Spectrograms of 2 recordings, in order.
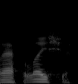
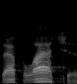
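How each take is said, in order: First: The third syllable sounds like 'lay'. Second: The third syllable sounds like 'latch'. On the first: The speaker calls it wrong. "not Appalachia. If you say it incorrectly" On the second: The speaker calls it right. "It's Appalachia, ... throw an apple at you"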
